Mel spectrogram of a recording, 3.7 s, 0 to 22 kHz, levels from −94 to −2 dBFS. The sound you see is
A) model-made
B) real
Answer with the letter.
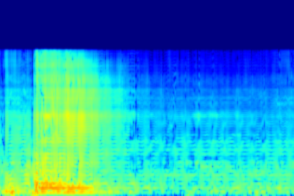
A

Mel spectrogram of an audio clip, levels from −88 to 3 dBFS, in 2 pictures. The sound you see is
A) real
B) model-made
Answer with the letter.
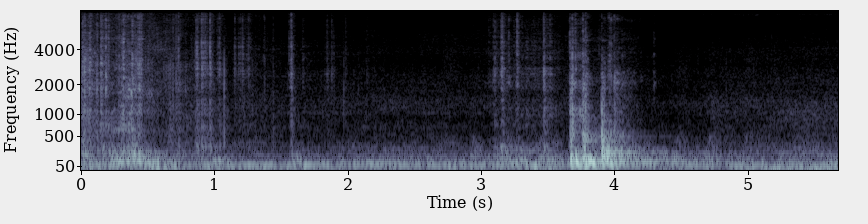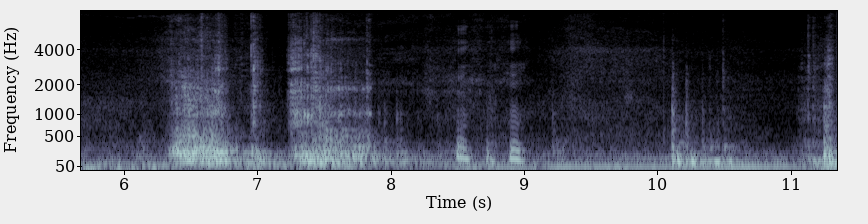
A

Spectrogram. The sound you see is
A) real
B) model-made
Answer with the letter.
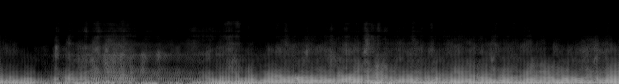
B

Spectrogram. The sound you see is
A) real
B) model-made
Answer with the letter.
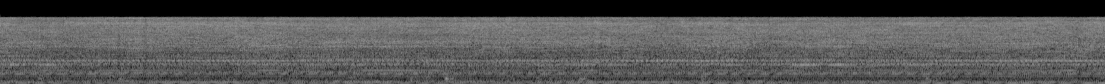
A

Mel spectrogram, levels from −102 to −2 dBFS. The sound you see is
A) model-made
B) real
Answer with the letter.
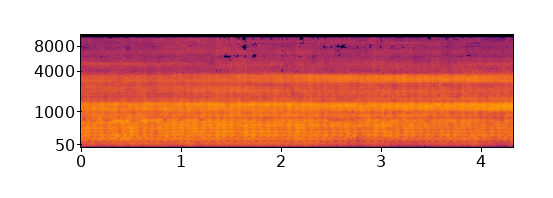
A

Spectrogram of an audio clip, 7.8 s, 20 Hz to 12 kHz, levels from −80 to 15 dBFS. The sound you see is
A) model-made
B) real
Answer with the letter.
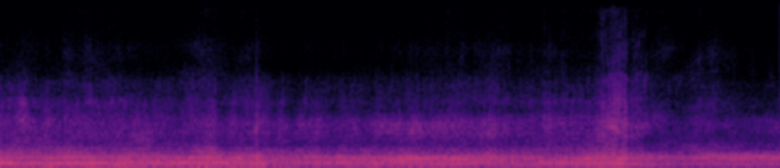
B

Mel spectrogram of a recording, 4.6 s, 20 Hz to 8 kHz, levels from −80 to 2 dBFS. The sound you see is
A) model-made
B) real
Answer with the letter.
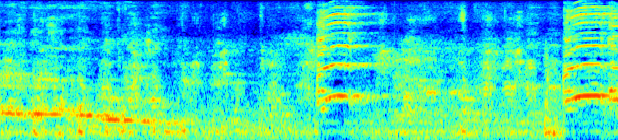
B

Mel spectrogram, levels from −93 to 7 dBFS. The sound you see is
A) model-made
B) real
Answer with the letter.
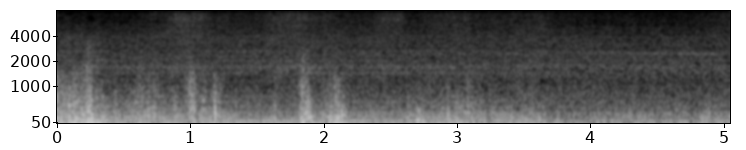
A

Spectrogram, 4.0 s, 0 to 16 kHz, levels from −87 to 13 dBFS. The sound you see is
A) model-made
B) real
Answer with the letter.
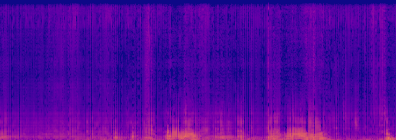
A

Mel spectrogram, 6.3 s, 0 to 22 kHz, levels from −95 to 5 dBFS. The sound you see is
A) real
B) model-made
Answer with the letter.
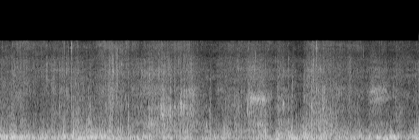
B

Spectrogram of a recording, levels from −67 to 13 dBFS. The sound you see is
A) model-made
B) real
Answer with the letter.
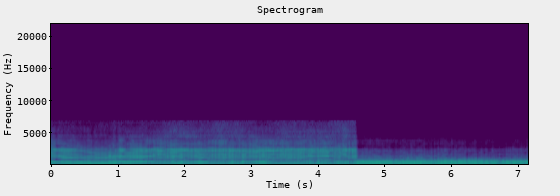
A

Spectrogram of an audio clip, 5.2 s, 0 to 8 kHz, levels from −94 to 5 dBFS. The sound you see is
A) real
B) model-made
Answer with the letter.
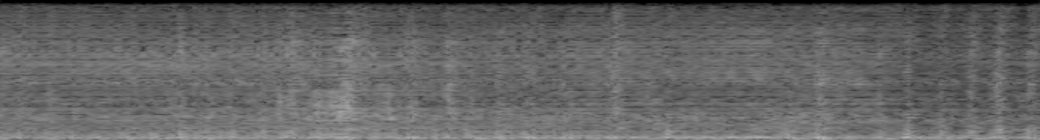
B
